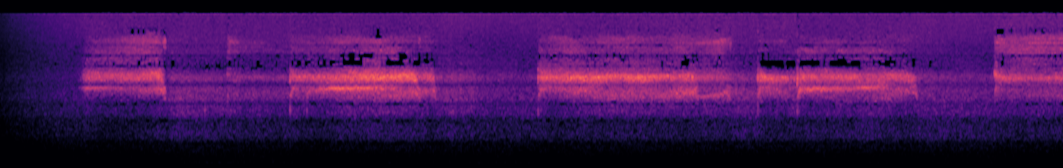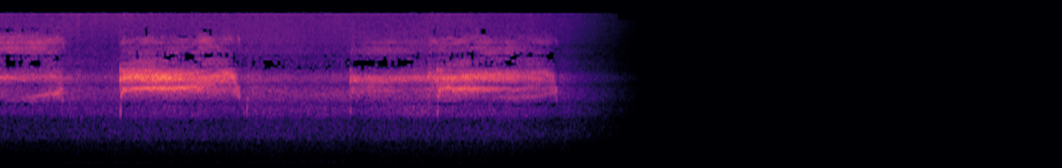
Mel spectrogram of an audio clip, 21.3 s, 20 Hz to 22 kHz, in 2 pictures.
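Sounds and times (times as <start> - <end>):
downy short-eared owl young making hissing wheezes: 0.8 - 16.3.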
